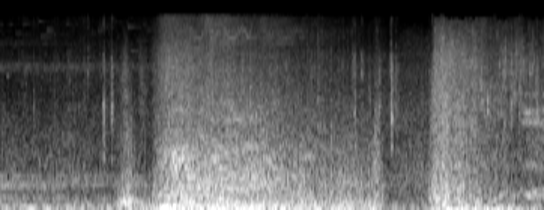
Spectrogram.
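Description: Flames burst and roar loudly.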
